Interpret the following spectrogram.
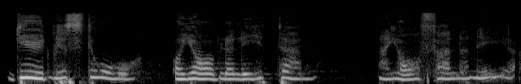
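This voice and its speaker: Woman pastor, high and fervent, preaching in a big echoing church. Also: steady tone, breathy edge. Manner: passionate, swings between soft and loud. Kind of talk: sermon. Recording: long hall reverb.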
